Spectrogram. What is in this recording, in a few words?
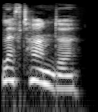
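"left-hander", British English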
